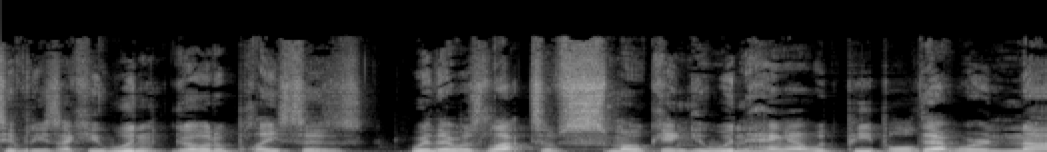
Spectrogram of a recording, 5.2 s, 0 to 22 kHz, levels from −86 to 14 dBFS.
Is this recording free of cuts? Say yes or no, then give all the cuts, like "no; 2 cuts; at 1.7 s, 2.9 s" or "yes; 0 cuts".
yes; 0 cuts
